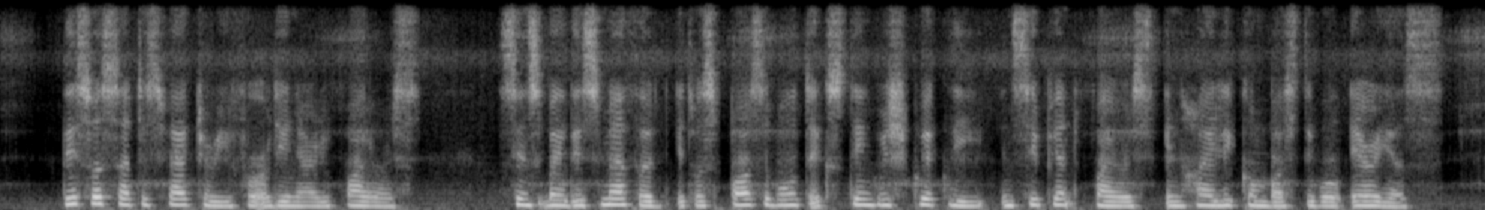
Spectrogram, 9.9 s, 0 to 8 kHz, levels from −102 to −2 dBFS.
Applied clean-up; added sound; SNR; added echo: neural separator model SepFormer DNS4.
